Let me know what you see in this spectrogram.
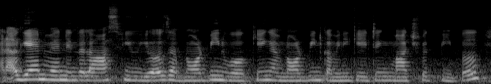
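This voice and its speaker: Over noticeable background noise and audible room echo, a woman speaks at a fairly quick pace with a medium pitch and fairly even intonation. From India. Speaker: former pharmacist. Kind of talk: personal testimony monologue. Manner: halting, many fillers.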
